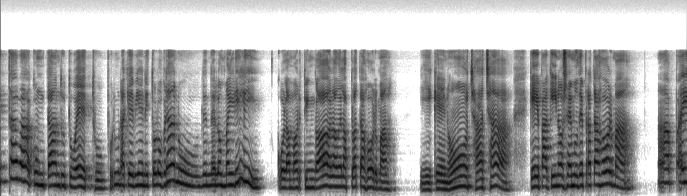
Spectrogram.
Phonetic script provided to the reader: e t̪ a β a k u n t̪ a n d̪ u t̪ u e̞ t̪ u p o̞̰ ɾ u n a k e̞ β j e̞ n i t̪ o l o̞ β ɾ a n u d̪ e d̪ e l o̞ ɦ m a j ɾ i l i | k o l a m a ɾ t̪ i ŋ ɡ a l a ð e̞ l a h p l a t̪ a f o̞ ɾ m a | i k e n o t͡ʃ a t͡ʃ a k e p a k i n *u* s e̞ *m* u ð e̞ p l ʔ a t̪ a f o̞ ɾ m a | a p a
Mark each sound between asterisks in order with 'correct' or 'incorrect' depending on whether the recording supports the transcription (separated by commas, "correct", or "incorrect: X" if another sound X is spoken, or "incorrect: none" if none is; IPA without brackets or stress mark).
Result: incorrect: o, correct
